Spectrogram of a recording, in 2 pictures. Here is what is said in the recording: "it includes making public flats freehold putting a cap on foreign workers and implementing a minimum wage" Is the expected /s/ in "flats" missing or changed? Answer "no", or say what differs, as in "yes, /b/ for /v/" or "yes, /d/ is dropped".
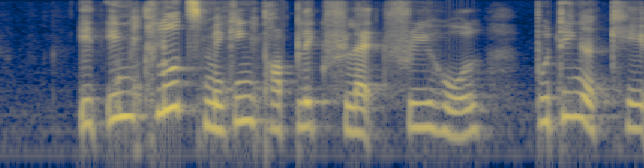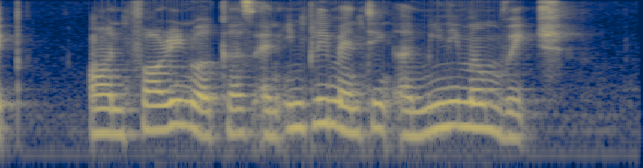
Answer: yes, /s/ is dropped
